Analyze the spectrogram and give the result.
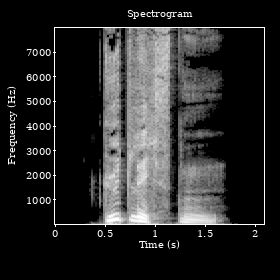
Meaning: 1. superlative degree of gütlich 2. inflection of gütlich: strong genitive masculine/neuter singular superlative degree
- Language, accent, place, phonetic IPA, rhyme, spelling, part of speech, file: German, Germany, Berlin, [ˈɡyːtlɪçstn̩], -yːtlɪçstn̩, gütlichsten, adjective, De-gütlichsten.ogg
